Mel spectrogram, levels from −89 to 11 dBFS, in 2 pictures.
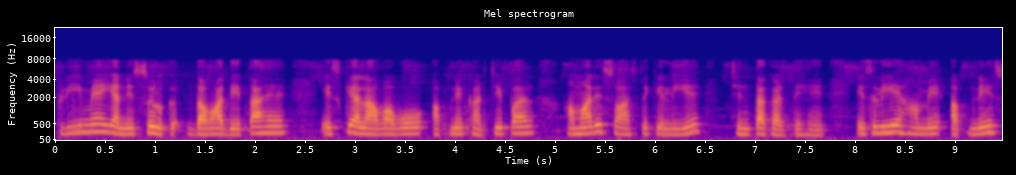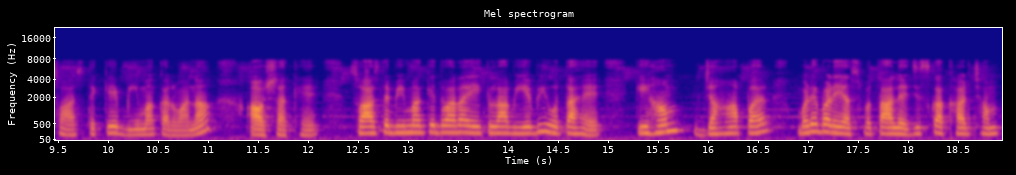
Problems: constant background noise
